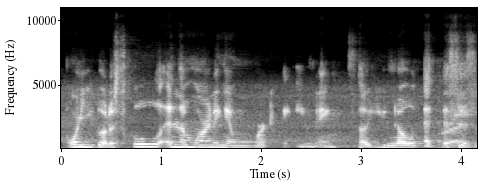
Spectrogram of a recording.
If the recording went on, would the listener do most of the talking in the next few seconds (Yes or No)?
No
